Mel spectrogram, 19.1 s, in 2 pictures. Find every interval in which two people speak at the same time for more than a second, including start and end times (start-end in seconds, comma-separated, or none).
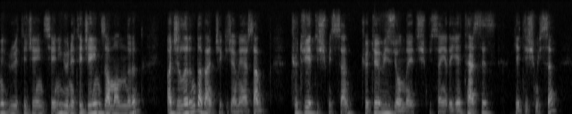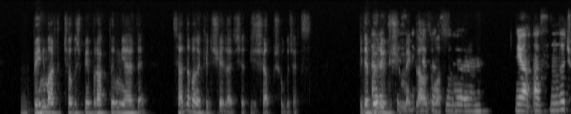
15.7-17.2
